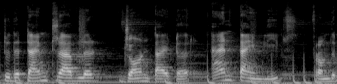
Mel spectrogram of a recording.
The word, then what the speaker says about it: Titor: Tied off here is pronounced as Titor, referring to John Titor, who claimed to be a time traveler.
